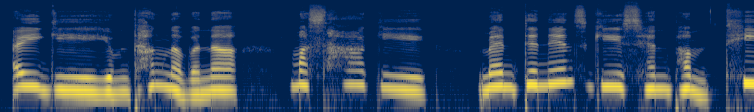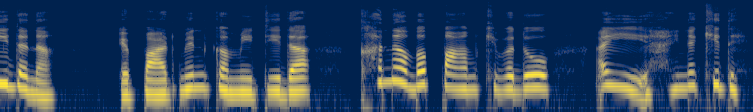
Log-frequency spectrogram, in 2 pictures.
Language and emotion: Manipuri, disgusted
